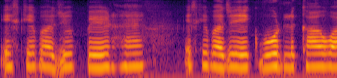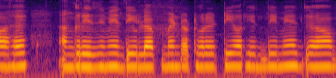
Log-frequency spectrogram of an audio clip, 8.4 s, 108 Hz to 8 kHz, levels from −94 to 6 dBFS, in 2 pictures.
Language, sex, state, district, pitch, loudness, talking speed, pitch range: Hindi, female, Delhi, New Delhi, 210 Hz, -18 LUFS, 140 wpm, 205-210 Hz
